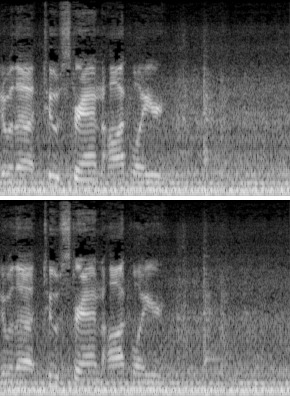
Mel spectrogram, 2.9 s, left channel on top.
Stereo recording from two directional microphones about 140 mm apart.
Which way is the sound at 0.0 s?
20° left (ahead or behind).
